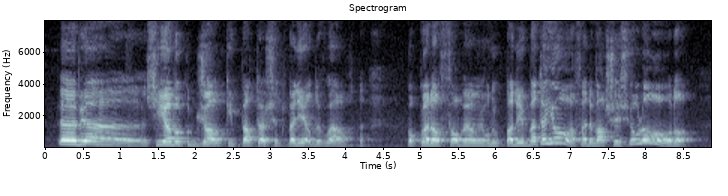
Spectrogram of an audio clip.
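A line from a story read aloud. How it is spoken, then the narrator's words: Exclaimed. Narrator (French): s'écria de Lapp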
